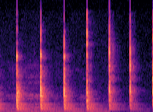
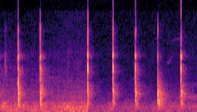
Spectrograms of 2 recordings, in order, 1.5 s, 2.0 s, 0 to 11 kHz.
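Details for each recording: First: Catalina 380 sailboat after a hard grounding, tap test of hull fiberglass: eight sharp even taps about four a second sound dull and hollow, indicating voids and fractured laminate. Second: Tap test on the fiberglass hull ahead of the keel of a 2000 Catalina 380 after a hard grounding, where hairline cracks show in the bottom paint: crisp, bright ringing taps with no dull thud, so the laminate is solid with no delamination.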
